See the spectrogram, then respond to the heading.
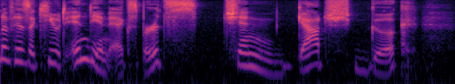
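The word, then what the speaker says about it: Chingachgook: his acute Indian experts chin Gaucho Guk pronounced Chicago I think has lost the trail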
